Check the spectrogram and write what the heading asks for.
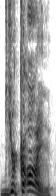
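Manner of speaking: mildly frightened cry of disbelief; nervous. Retold or imitated. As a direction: blurt it out, rattled and startled. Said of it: "very nervously says".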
